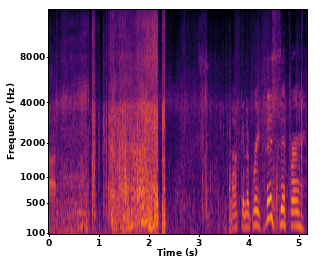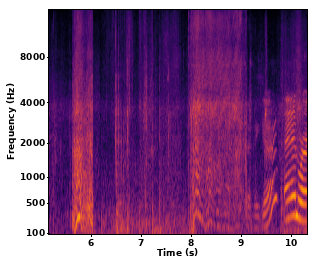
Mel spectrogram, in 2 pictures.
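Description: Fabric rustles and zips.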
